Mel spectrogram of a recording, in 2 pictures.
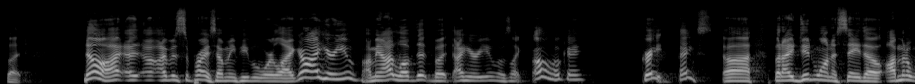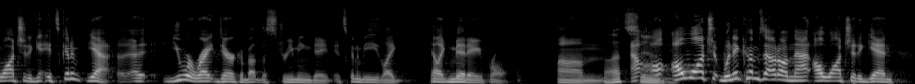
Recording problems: none

